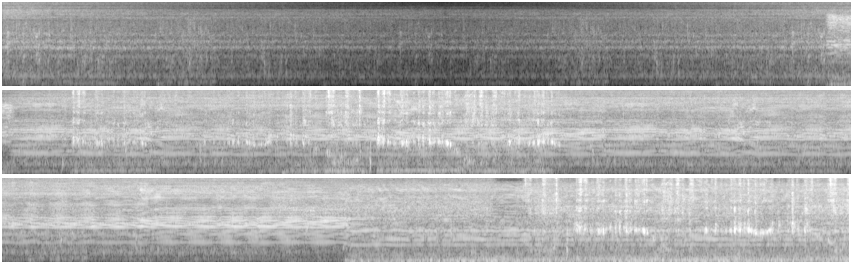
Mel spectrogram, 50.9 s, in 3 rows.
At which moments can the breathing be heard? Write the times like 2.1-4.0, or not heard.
not heard.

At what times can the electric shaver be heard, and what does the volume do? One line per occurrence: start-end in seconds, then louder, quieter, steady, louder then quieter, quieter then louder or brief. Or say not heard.
16.4-50.8 steady.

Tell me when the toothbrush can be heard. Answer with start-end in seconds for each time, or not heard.
18.1-28.3, 44.4-50.8.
